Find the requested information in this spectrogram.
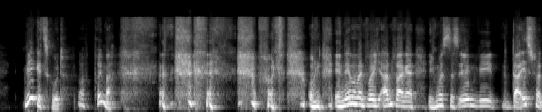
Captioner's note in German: gelächter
